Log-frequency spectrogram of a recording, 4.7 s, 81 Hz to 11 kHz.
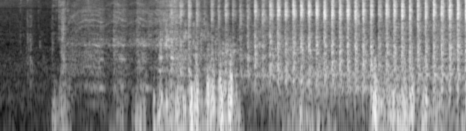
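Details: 2008 MY09 Subaru Forester engine at idle: catches then hard, even rod knock several times a second; big end bearing failure, engine replacement considered.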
